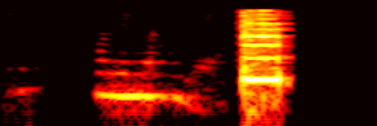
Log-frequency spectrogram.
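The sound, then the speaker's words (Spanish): A voicemail beep before the message is left: one short, bright tone lasting about a fifth of a second, loud against silence, just after a brief trailing voice. “Deja tu mensaje después del beep.”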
